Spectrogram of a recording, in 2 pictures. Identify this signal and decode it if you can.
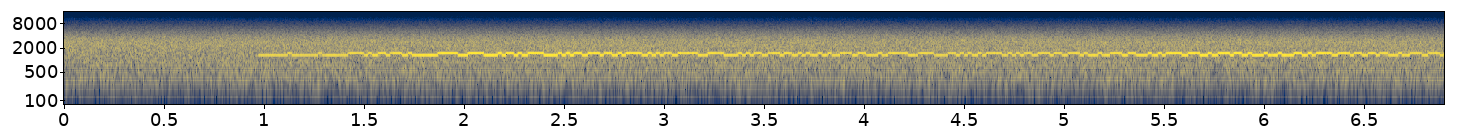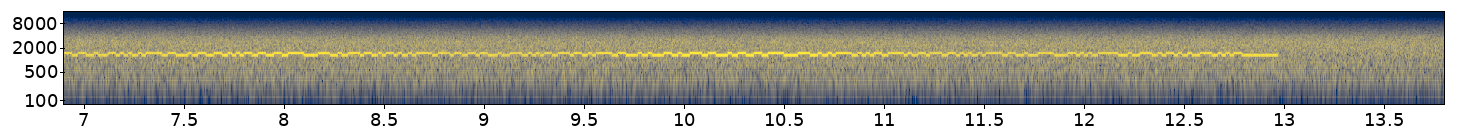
RTTY (50 baud, 170 Hz shift), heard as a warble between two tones, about 1430 Hz centre, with radio static. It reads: TODOS ESTOS FACTORES HACEN QUE LA PRECISION DE LAS ECUACIONES REPORTADAS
